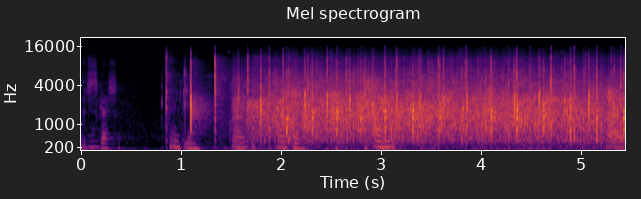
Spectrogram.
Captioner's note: audience applauds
